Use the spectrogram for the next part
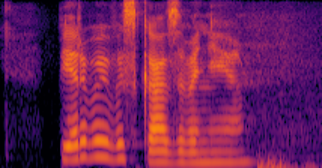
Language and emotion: Russian, neutral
